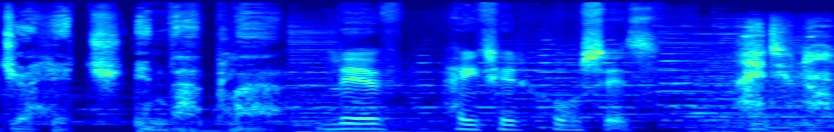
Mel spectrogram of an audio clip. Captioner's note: Arwen speaks elvish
